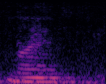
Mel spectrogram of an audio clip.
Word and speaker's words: Moran: So, So I wanted to introduce two distinct models, what's called the Wright-Fisher model and a Morin model. Is that the right way to say that, Morin? – Moran.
